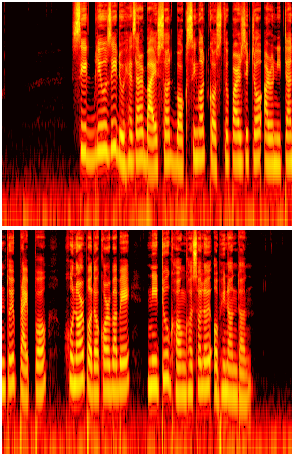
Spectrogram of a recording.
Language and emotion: Assamese, neutral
